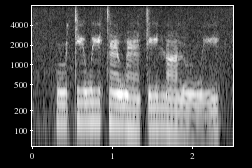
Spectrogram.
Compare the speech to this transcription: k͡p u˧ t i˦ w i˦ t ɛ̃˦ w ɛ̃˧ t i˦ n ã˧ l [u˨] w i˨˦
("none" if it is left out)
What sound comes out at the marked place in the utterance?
u˨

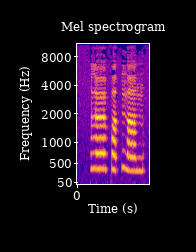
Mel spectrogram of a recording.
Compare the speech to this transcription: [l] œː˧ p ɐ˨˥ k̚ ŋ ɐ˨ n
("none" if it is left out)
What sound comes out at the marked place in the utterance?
l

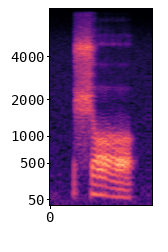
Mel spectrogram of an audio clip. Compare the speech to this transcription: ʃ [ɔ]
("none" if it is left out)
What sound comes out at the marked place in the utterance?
ɔ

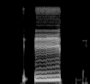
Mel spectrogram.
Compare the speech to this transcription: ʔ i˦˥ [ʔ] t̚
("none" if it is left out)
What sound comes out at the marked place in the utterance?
none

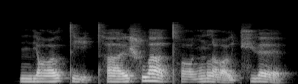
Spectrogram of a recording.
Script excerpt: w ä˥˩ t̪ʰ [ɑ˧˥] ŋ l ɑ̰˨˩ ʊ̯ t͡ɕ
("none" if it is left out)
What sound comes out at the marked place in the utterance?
ɑ˧˥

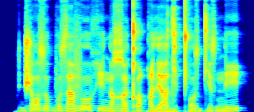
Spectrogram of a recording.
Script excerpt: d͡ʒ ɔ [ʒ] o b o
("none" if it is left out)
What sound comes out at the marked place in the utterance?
z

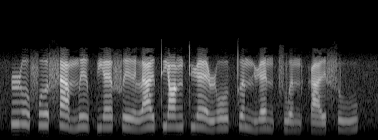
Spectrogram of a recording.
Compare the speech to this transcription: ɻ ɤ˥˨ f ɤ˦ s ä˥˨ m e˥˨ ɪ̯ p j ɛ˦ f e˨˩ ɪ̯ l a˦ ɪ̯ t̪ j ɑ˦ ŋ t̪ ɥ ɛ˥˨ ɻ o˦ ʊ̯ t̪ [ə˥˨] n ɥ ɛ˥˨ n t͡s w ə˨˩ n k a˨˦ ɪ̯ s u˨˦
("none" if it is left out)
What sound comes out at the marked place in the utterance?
ə˥˨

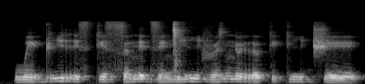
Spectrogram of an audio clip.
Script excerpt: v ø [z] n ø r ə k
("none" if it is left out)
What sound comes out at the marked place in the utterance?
z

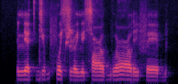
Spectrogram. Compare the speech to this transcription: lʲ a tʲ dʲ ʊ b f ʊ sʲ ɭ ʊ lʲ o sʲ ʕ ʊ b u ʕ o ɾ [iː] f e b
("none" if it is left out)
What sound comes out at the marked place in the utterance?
i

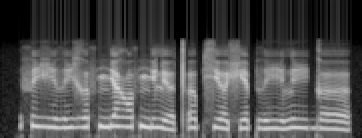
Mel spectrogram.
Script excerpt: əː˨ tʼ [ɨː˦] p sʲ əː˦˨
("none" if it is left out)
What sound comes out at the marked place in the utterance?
əː˦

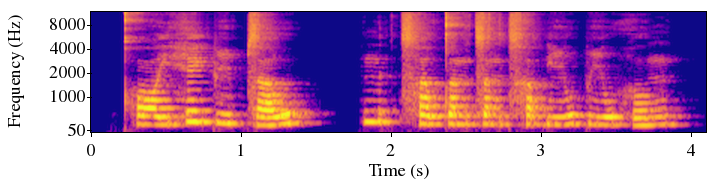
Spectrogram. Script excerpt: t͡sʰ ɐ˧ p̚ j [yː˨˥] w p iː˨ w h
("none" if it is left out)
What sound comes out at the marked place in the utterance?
iː˨˥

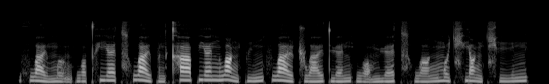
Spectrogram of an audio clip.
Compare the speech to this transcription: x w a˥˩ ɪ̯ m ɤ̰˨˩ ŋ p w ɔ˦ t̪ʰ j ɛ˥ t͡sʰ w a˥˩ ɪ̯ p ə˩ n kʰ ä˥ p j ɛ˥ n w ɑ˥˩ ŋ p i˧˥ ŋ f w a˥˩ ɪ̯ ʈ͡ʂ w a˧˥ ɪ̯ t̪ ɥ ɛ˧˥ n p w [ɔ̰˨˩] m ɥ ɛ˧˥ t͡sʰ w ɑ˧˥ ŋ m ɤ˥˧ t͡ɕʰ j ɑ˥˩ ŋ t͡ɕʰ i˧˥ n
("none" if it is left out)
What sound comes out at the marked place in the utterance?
ɔ̰˨˩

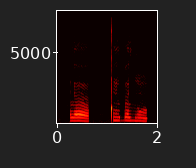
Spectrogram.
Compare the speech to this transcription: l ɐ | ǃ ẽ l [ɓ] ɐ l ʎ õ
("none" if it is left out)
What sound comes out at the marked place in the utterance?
ɓ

